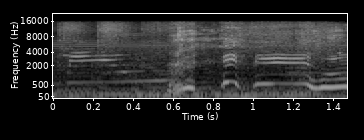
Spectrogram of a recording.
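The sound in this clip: A person imitates a cat meowing, giving a few short, whiny mews over a steady humming background.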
